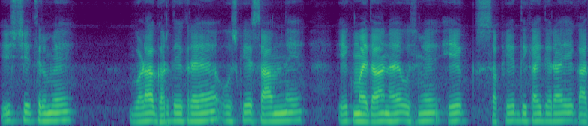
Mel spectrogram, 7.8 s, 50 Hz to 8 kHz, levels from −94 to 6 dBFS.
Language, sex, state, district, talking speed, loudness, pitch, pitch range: Hindi, male, Chhattisgarh, Bastar, 160 wpm, -24 LUFS, 135 Hz, 130-140 Hz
